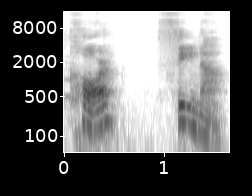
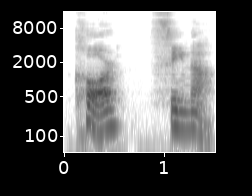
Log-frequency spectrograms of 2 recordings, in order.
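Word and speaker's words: cocina: just hear that again so it's cor thina but it's not spelt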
